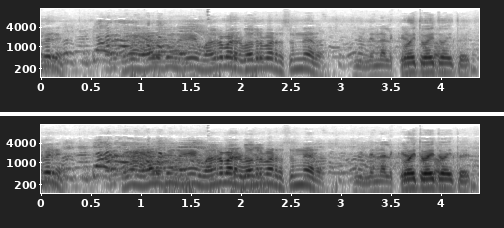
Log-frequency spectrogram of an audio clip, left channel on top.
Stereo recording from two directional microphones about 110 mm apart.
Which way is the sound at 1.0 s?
35° left (ahead or behind).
